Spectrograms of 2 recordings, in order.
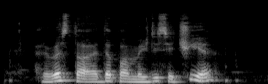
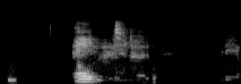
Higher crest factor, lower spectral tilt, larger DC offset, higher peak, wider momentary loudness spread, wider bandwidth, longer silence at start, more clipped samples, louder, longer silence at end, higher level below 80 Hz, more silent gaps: second, 18 dB vs 24 dB; first, -6.5 dB/octave vs -4 dB/octave; neither; about the same, -2 dBFS vs -2 dBFS; second, 6 LU vs 21 LU; first, 11.5 kHz vs 8.2 kHz; first, 0.4 s vs 0.1 s; neither; about the same, -20 LUFS vs -21 LUFS; first, 0.4 s vs 0 s; about the same, -62 dBFS vs -66 dBFS; second, none vs 0.22-0.37 s, 0.44-0.48 s, 0.54-0.58 s, 2.08-2.13 s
